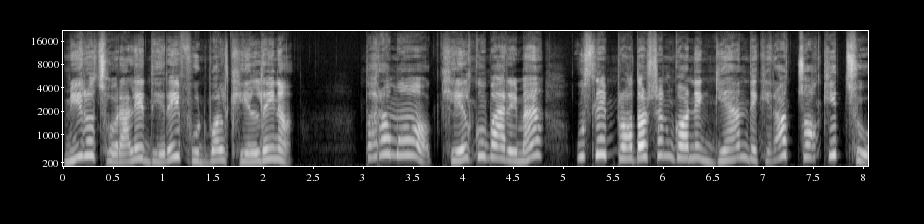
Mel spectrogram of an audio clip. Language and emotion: Nepali, surprised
